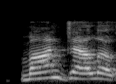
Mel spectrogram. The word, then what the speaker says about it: Mondello: Hello, we have here today the beautiful Jennifer Steele say that again. – Mondello. – Sorry, I want to say Mondello like the. I'm so sorry about that. Jennifer Steele Mondello. Did I say it correctly? – Mm-hmm.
